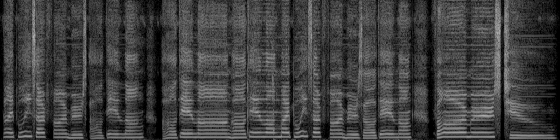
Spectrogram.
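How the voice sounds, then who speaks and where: A woman's voice: high voice, drawn-out words, a little mellow, no echo, clean studio sound, soft background music. A woman doing a storytime for young children, speaking and singing expressively as a mother does to small kids. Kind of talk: sing-song children's storytime with read-aloud and songs.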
